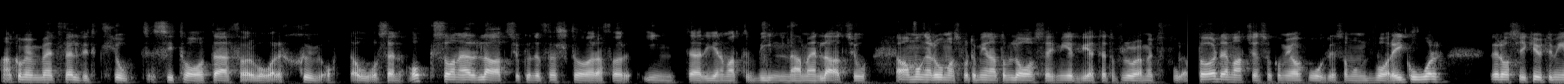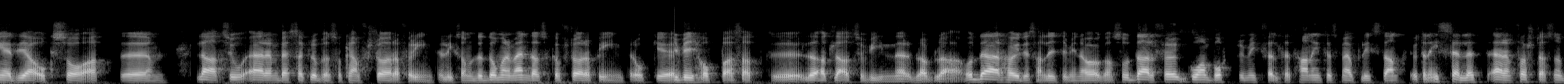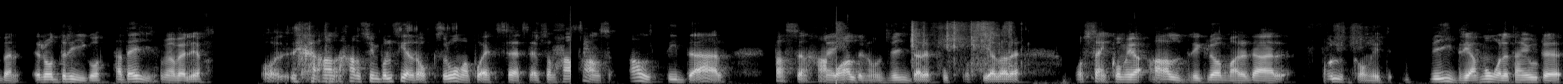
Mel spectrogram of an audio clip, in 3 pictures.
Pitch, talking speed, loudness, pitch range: 110 Hz, 200 wpm, -21 LUFS, 100-130 Hz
